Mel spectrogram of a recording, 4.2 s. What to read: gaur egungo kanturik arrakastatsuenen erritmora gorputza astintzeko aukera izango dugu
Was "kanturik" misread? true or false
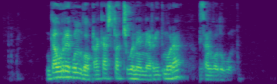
true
